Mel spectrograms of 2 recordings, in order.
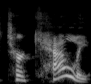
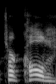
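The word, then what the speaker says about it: Turkalj: name so badly Keith it's turkali I thought it was tercolge or something like that until thank God John Adam got in there and taught me how to say this guy's name uh turkey had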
